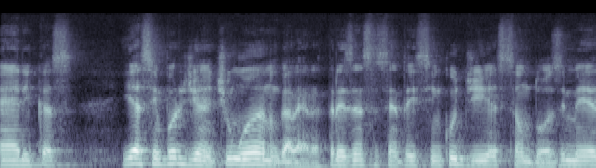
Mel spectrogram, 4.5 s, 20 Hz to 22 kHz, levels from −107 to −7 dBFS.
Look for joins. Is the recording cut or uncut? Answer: uncut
